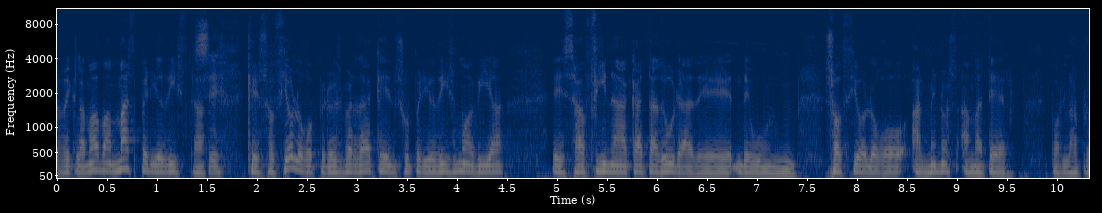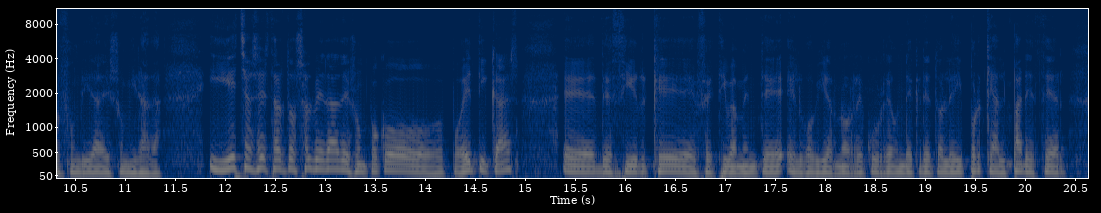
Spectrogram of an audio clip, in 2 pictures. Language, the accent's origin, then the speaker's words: Spanish; Spain; a mí como español, que es de la primera generación que no va a la guerra, que no va a ninguna guerra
